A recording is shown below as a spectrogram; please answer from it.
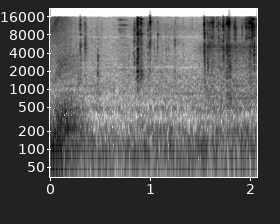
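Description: Keys jangling with a few light metallic clicks as a door lock is worked.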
